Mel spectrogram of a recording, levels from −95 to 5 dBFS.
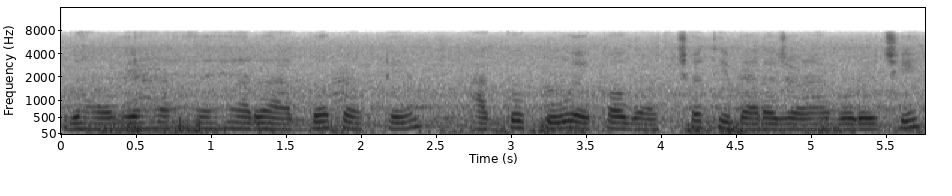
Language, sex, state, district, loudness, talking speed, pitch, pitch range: Odia, female, Odisha, Khordha, -15 LUFS, 125 wpm, 170 Hz, 160-185 Hz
